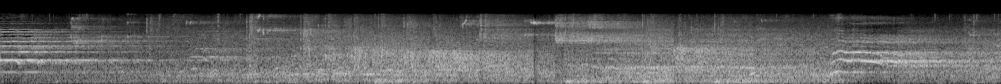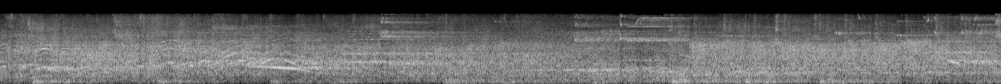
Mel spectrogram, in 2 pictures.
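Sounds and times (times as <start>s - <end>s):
voices echoing in a hall: 0.0s - 20.0s.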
